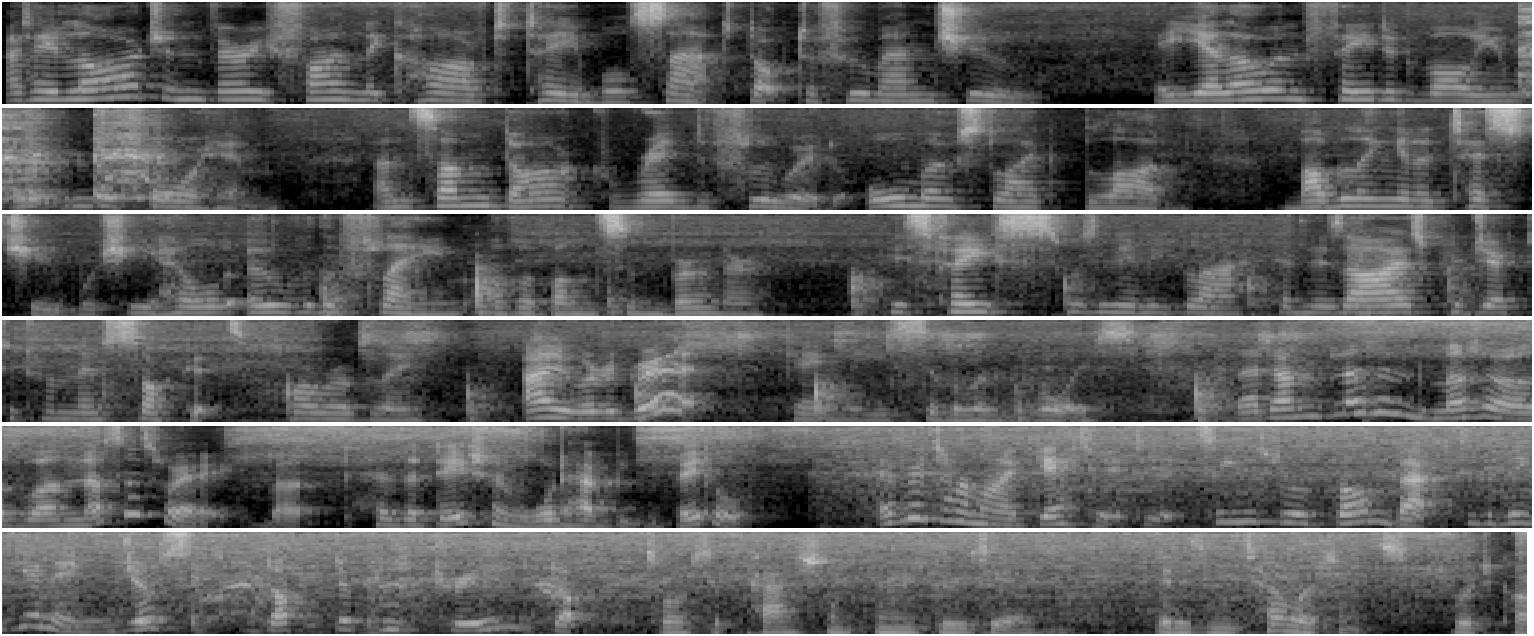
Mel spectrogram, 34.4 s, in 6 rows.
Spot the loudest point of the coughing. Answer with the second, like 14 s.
6 s.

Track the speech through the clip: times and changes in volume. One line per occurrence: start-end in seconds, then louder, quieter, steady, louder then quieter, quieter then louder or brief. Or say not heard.
0.0-34.3 steady.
